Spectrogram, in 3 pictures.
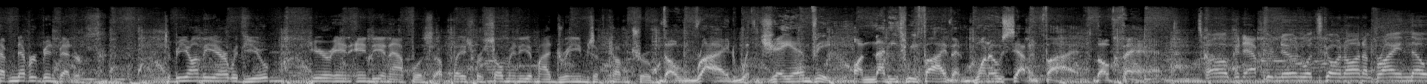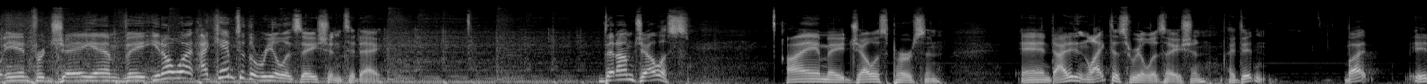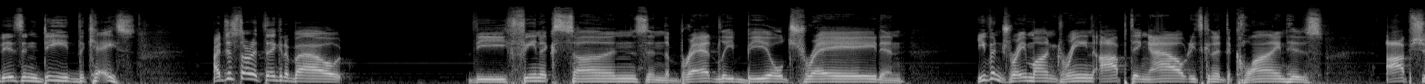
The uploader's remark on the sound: Opens the phone lines and takes some calls.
